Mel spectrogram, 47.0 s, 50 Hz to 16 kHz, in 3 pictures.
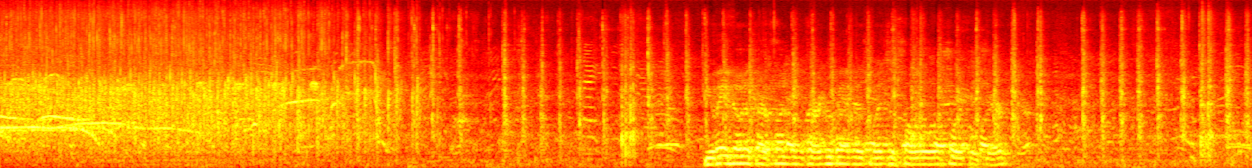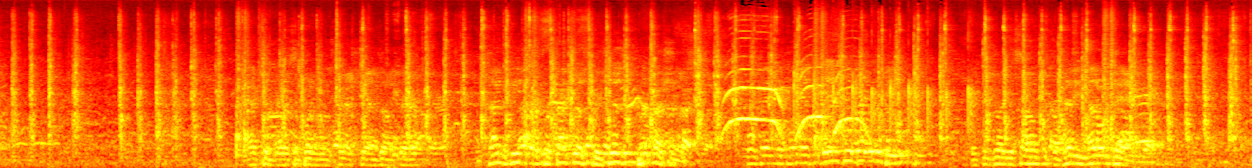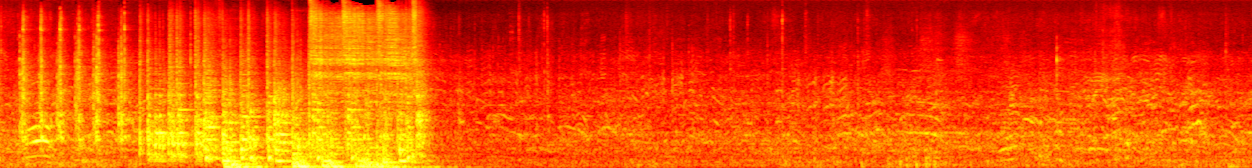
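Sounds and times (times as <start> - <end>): drumline playing: 2.7 - 37.5
sharp clicking percussion strikes: 5.3 - 37.1
bass drums: 34.1 - 37.0.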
